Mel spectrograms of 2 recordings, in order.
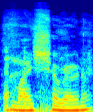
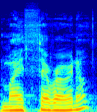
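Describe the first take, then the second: First: The consonant is a 'sh' sound. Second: The consonant is a lisped 'th' sound. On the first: This is how it is said in Argentina. "and in Argentina" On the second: This is how it is said in Spain. "In Spain"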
